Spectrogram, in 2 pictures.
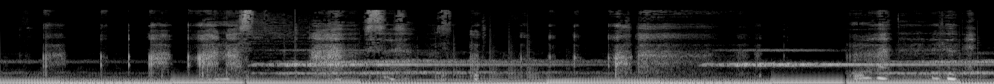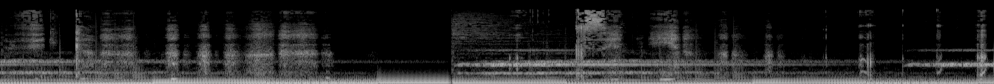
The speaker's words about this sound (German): Luft. Das Atmen fiel ihr schwerer, immer schwerer.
